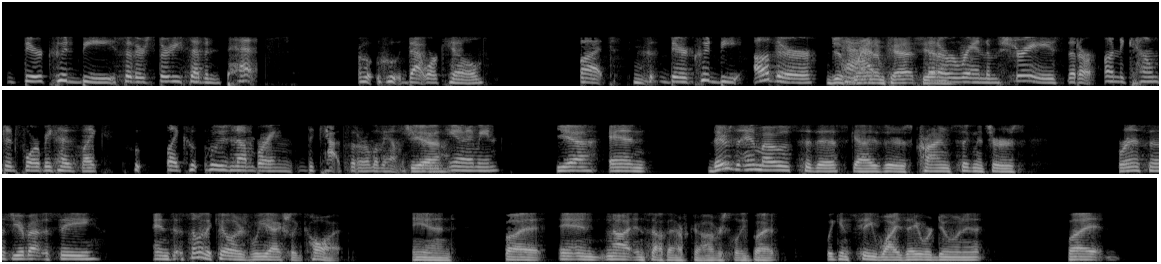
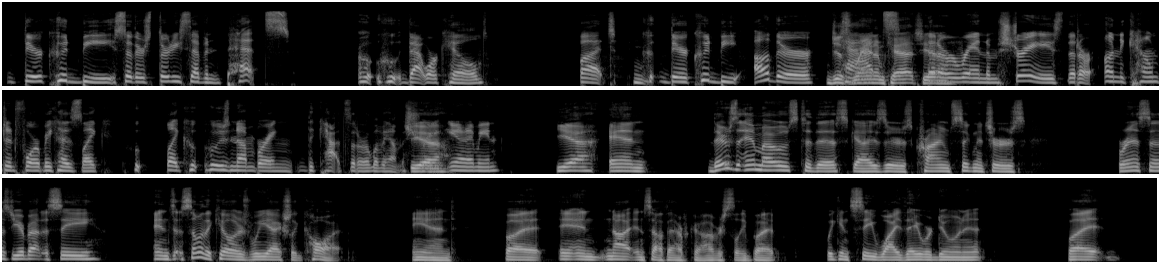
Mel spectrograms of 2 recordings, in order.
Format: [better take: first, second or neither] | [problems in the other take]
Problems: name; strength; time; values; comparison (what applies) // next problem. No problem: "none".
second | garbled, watery; badly; nothing above 4 kHz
